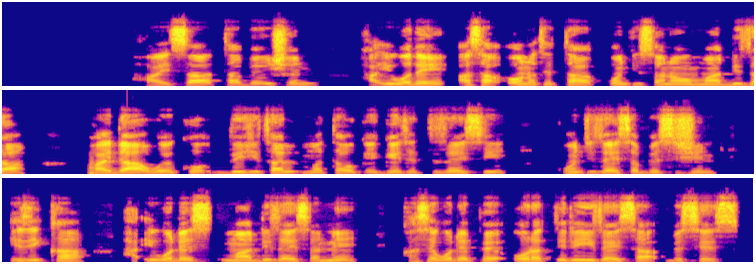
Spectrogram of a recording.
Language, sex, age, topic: Gamo, male, 18-24, government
